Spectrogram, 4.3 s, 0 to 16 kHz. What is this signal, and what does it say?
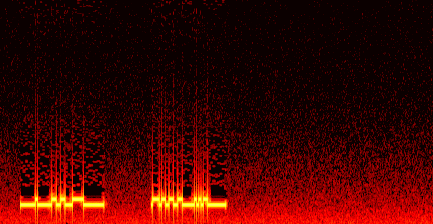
TTY/TDD text telephone tones (45.45 baud Baudot), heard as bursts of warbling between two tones, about 400 Hz shift, 1600 Hz centre. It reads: IT IS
